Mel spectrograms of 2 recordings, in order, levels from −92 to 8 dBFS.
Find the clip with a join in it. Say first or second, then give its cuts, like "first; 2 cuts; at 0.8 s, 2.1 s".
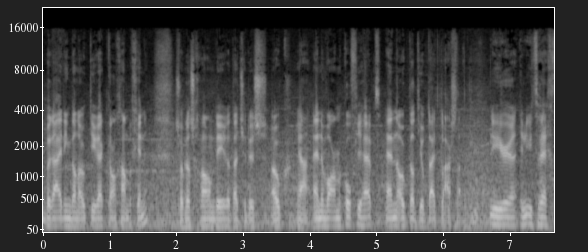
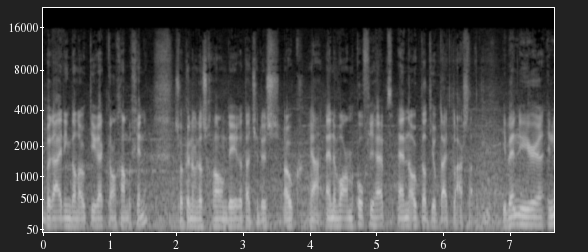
first; 2 cuts; at 2.1 s, 6.7 s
